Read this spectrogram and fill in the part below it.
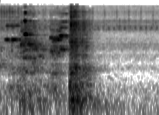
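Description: A heavy metal ramp drops and clanks onto the ground.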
